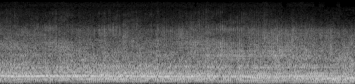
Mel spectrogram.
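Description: Late model stock cars race around the oval at Peterborough Speedway, their engines blending into a loud, continuous roar with no break or voices over it.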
